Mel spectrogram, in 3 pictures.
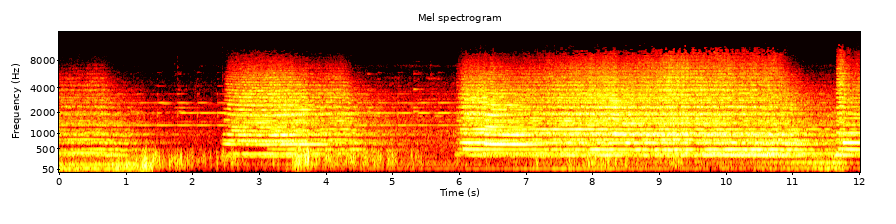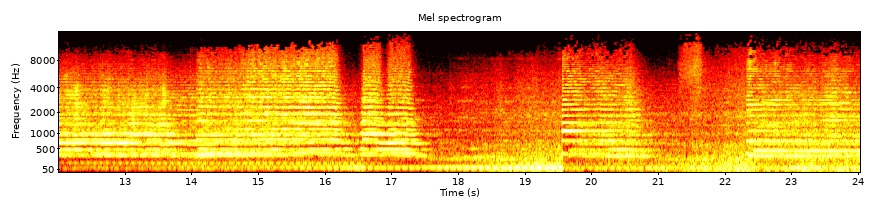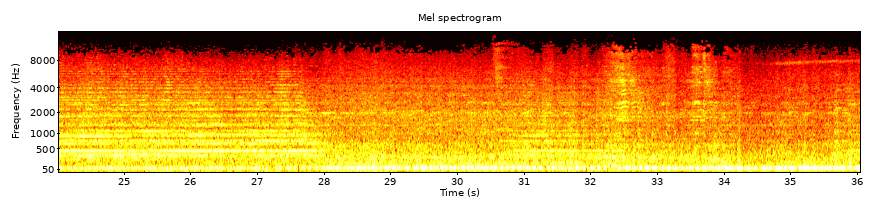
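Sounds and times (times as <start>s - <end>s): locomotive air horn blasts: 0.0s - 1.2s, 2.4s - 4.8s, 6.0s - 17.7s, 19.6s - 21.7s, 22.3s - 28.1s, 30.6s - 32.6s
train cars rumbling and clacking: 0.0s - 36.0s.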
